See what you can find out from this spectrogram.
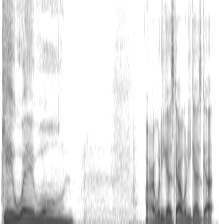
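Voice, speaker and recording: Vocal fry colors this medium-pitched, slightly mellow voice, which moves at a normal speed with no room sound. It belongs to a music producer from Costa Rica in his forties, who reviews songs on a casual livestream in a blunt, rambling, cursing style.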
